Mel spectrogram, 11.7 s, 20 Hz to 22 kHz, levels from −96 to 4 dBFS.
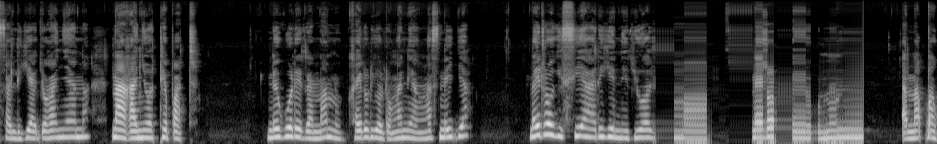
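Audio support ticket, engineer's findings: Robotic sound from repeated short buffers, 8.17 to 10.79 s. Speech becomes a rigid metallic buzz at 50 Hz. Likely cause: starved playback buffer looping a 20 ms block. Most of that span is repeats, so real audio gets skipped.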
